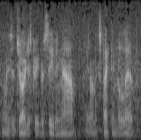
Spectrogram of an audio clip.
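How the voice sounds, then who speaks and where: A man's voice: rumbling low, level tone, fast, bright, forceful tone. A man playing a matter-of-fact police detective in a 1950s radio drama, giving terse, factual reports. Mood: grim, factual. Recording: dull, noisy 1950s radio recording.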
